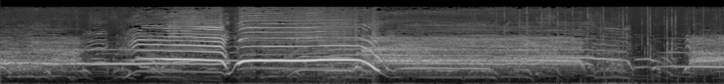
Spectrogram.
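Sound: crowd cheering and whooping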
